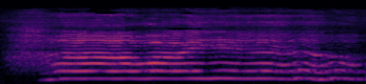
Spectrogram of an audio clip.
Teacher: the aspirated attack will bleed into the phrase like how are you and the whole voice the whole phrase will be breathy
